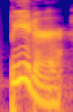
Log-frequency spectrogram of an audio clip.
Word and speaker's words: Peter: Por mais que nós pronunciemos no português Peter, no inglês eles falam Peter. E o nome dele, Otto, que é Otto Octavius, o nome dele, é pronunciado em inglês Otto. Otto. Então é tudo com R, gente.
